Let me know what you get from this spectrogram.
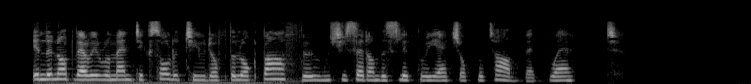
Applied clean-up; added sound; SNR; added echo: neural mask model DeepFilterNet 3.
